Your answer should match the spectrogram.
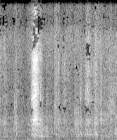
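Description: A single heavy breath out from a man jogging, about half a second in, over a steady low rumble of the handheld phone moving.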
